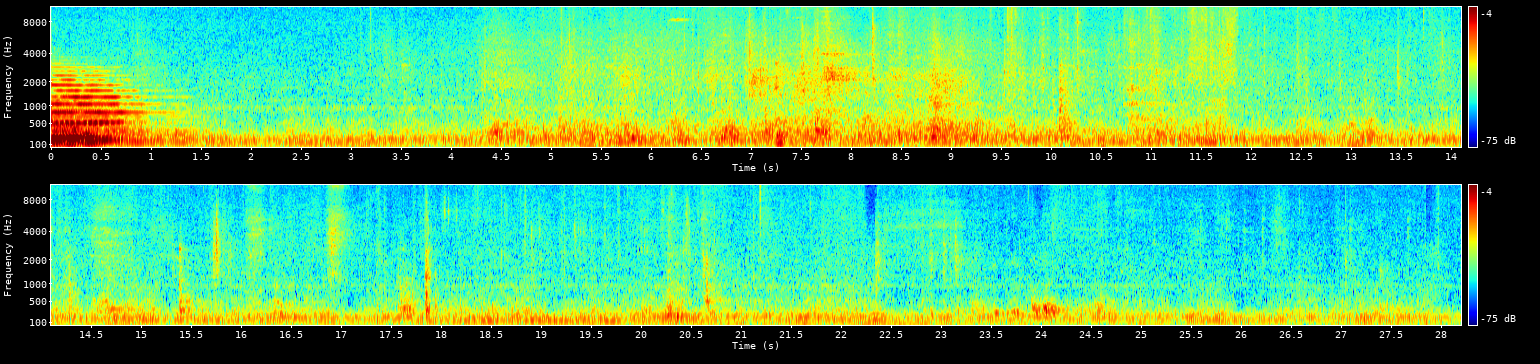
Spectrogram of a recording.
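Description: Clothing rustles and feet shuffle in a large echoing hall.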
